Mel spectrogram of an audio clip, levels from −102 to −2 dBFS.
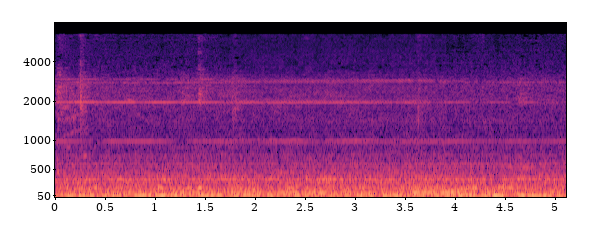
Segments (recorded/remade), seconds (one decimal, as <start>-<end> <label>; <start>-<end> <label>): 0.0-1.7 recorded; 1.7-3.9 remade; 3.9-5.1 recorded

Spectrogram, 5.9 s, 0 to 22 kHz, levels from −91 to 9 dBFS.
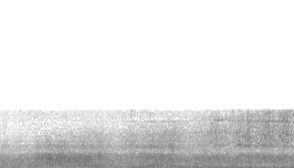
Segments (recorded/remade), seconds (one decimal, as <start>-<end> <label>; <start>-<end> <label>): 0.0-4.1 recorded; 4.1-5.9 remade

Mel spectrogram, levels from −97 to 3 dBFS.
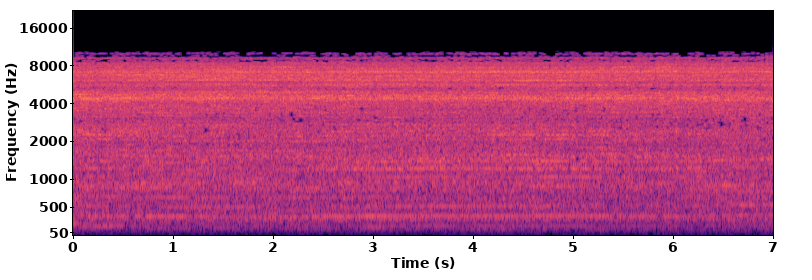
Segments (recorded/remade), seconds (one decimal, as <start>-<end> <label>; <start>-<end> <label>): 0.0-7.0 recorded

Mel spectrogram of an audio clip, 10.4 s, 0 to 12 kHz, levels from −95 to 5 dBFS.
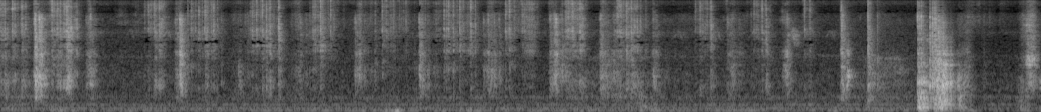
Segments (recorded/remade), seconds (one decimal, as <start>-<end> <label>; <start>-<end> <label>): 0.0-1.8 remade; 1.8-5.3 recorded; 5.3-8.4 remade; 8.4-9.5 recorded; 9.5-10.4 remade

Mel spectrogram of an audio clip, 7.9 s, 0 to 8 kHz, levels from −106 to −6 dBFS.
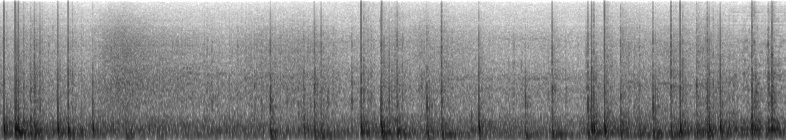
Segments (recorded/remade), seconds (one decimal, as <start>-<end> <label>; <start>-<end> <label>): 0.0-7.3 recorded; 7.3-7.9 remade

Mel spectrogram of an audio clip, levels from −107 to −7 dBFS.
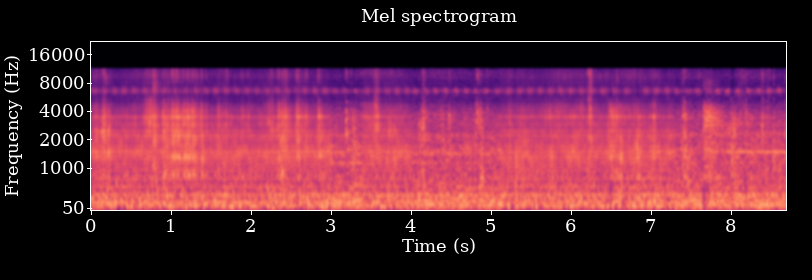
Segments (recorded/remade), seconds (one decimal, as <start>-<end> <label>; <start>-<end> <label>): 0.0-3.0 remade; 3.0-3.4 recorded; 3.4-4.0 remade; 4.0-5.1 recorded; 5.1-7.3 remade; 7.3-8.7 recorded

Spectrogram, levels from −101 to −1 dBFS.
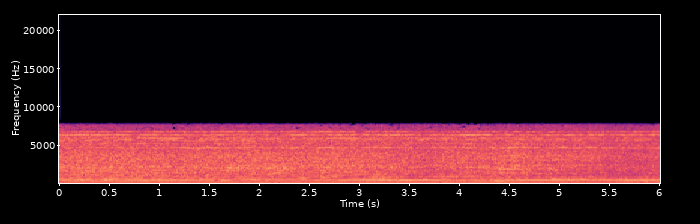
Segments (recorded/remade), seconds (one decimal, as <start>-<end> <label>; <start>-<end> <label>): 0.0-5.1 recorded; 5.1-6.0 remade

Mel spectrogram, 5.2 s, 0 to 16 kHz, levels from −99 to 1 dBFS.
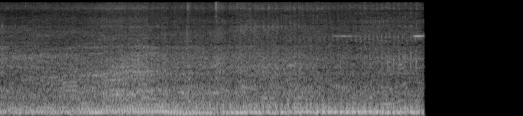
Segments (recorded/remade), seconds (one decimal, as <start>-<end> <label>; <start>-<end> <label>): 0.0-5.2 recorded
